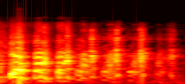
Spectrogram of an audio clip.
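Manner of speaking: big delighted laugh; loud laugh. Real, not acted. Laughs with Sue.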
